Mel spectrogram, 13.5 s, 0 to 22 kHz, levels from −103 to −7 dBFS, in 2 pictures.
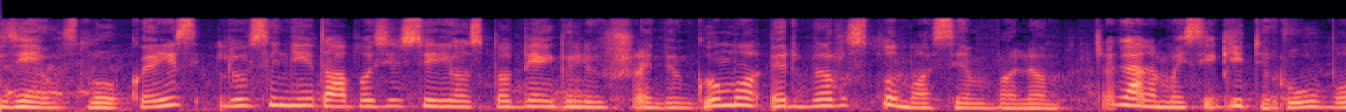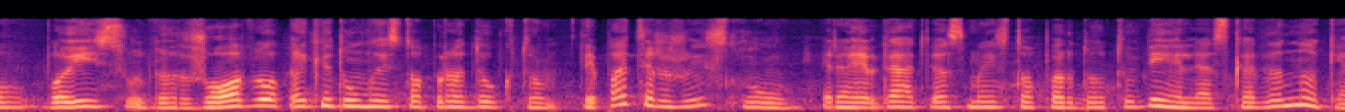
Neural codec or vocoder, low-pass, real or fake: codec, 24 kHz, 3 kbps, HILCodec; 10.8 kHz; fake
